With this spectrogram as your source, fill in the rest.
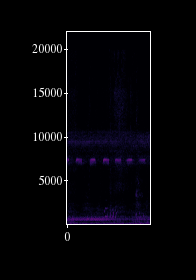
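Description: Several roosters fighting in a hen house gobble and squawk in a rough, overlapping chorus, the calls steady and fairly close against a constant background hum.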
